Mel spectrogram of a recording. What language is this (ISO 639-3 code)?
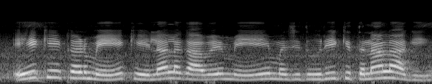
bho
